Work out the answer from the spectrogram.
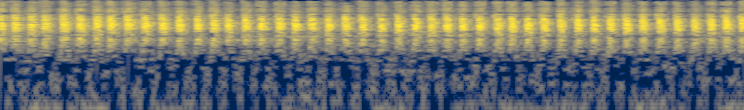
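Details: Eurasian tree sparrows in a fight, a tutor sound for songbirds: continuous shrill chatter of quick, scratchy chirps in rapid regular pulses.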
